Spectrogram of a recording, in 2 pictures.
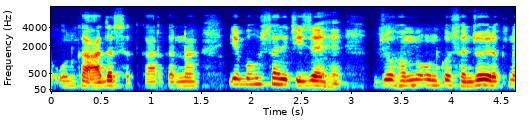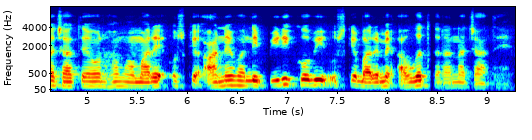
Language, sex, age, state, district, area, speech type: Hindi, male, 60+, Rajasthan, Jodhpur, urban, spontaneous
